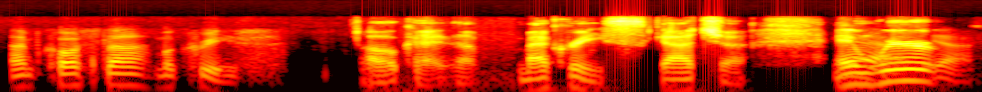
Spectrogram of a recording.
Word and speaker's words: Kosta Makreas: again possibly no problem it's like it's i'm costa macris okay makris gotcha and we're we're you were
